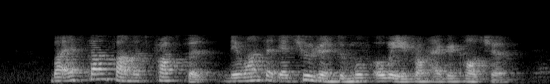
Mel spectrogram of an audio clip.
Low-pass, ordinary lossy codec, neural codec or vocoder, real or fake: 7.2 kHz; AAC, 16 kbps; none; real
